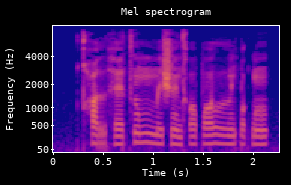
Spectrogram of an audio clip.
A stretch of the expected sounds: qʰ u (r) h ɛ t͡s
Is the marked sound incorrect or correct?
correct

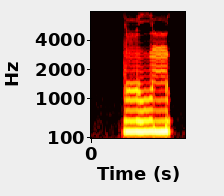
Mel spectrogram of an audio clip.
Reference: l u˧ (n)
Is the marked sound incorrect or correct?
correct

